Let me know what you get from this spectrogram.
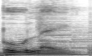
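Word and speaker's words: Boulé: The Boule, the acronym for the Sigma Pi Phi, pronounced Boule, was formed to bring together a select group of educated black men and women, fashioned after the Yale Skull and Bones.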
